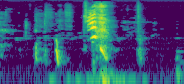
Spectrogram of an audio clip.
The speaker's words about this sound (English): Excuse me. It was a sneeze. I don't have another one.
